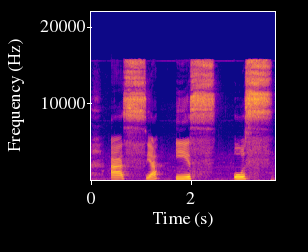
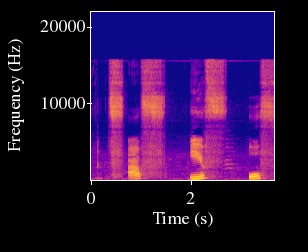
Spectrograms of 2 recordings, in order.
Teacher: rokhwa tadi itu ketika sukun maka aliran suaranya banyak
